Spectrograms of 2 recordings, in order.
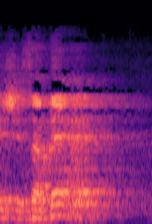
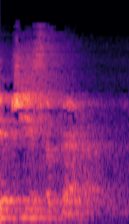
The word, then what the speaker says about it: Jezebel: In this letter, the name Jezebel, sorry, you might be slightly uncomfortable with my pronunciations because I'm influenced by French. In French we say Jezebel, so I'm a bit influenced by that pronunciation. But I will try to say Jezebel, if that sounds strange to you.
